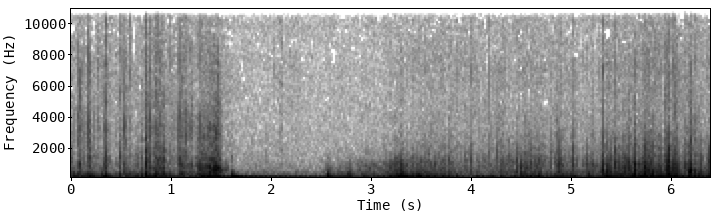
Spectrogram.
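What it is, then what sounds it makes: Foam microphone windscreen being scratched. Long acrylic nails quickly scratch a round grey foam windscreen on a microphone, making a dense, muffled rustling and crunching that is almost all low rumble with no bright content. The scratching runs continuously with brief swells. A louder thump comes around 1.6 seconds, followed by a quieter stretch before the scratching picks up again.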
